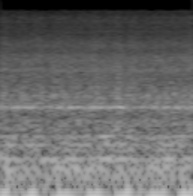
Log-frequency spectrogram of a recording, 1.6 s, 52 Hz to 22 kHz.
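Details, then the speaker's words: Dodge Challenger Hemi V8 after a bad lifter was replaced with Hellcat lifters and a bad cam with a new Comp 274 cam: deep even idle, smooth low rumble, no ticking or knocking; back to quiet, healthy idle. "back to purring like a kit nice and quiet"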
